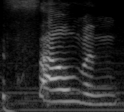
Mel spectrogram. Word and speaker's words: salmon: I don't think he's interested in your salmon. Almond. Might as well pronounce the L in salmon.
